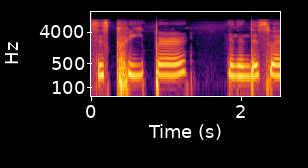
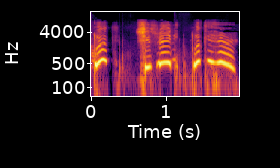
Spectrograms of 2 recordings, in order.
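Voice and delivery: much higher, thrilled exclamations; excited. Real, not acted. Excited showing the baby.

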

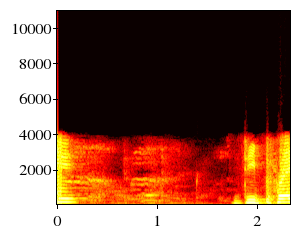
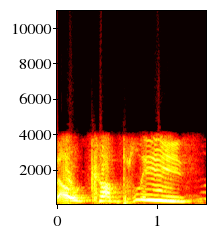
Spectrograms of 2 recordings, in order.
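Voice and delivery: high, tearful, raised plea; pleading father; 8 semitones higher, much slower than usual. Retold or imitated. A father begging his angry son to come in, tearful. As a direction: cry out to him as a begging father.

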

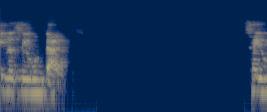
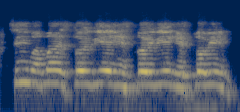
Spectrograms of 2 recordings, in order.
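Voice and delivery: higher voice for the son on the phone; voicing the son; 5 semitones higher than usual. Brother posing as dead son reassures mother, voiced higher. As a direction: pitch it up, repeating estoy bien.

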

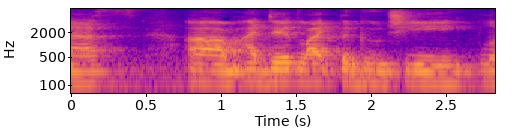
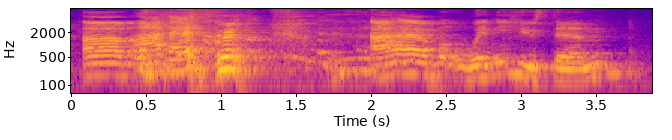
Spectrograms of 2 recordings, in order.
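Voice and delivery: giggling through it; laughing; 7 semitones higher, 7 dB louder, much slower than usual. Real, not acted. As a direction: laugh as you announce it. Laughing while announcing the next pick.

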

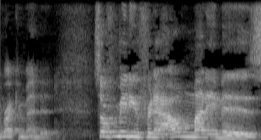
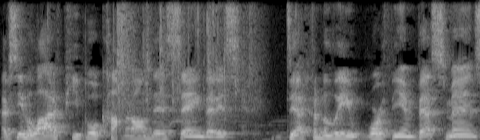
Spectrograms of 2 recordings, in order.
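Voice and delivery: ordinary delivery

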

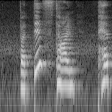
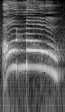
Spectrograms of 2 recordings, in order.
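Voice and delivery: high, alarmed cry again; repeated yell; 12 semitones higher than usual. Acted. Peppa falling again, yelling in alarm. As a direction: cry out once more while tumbling. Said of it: "yelled Peppa".

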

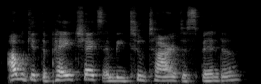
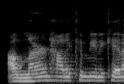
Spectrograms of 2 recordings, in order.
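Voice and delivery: ordinary talk

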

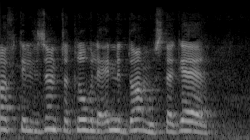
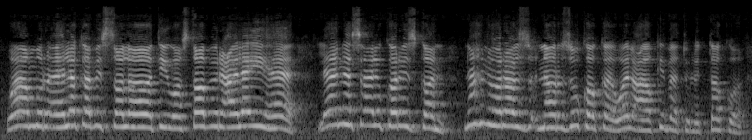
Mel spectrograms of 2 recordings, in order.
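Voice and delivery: loud, raised, drawn-out recitation of the verse; Quran recitation; 6 semitones higher, 7 dB louder than usual. Retold or imitated. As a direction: recite it like chanting the Quran aloud. (تلاوة قرآن بصوت عالٍ ومرتفع)

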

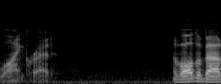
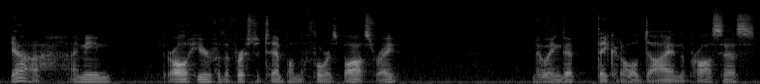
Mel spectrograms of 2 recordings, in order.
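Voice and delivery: quiet; 7 dB quieter than usual. Acted. Fencer answers quietly.

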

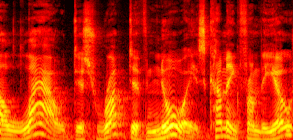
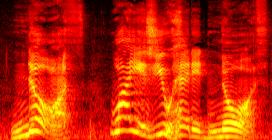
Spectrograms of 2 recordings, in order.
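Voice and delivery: higher-pitched incredulous challenge; indignant Vinny; 6 semitones higher, slower than usual. Acted. Passenger engine questioning the barge's route, indignant.

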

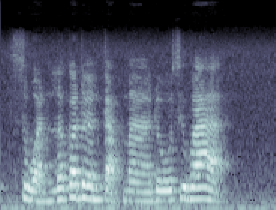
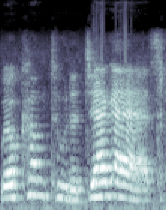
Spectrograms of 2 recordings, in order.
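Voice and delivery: loud announcement; 7 dB louder than usual. Acted. Announcing stunt loudly.

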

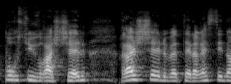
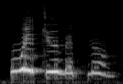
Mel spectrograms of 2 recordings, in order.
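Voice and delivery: put-on much higher, thin old woman's voice; little old lady voice. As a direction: squeak it out like a tiny grandma. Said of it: "on va faire une petite voix de vieille".

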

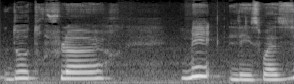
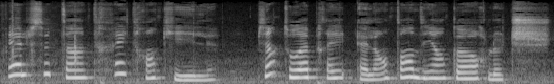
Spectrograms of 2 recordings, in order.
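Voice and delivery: usual speaking voice

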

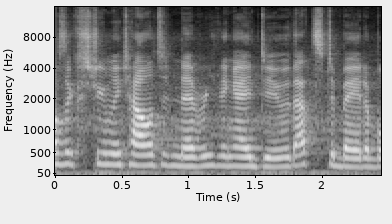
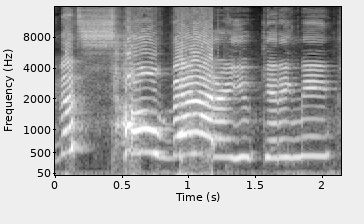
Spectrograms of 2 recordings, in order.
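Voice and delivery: loud, high, drawn-out protest; indignant outburst; 8 semitones higher, 15 dB louder than usual. Real, not acted. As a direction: cry out in disbelief. Indignant reply about the accent attempt.

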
